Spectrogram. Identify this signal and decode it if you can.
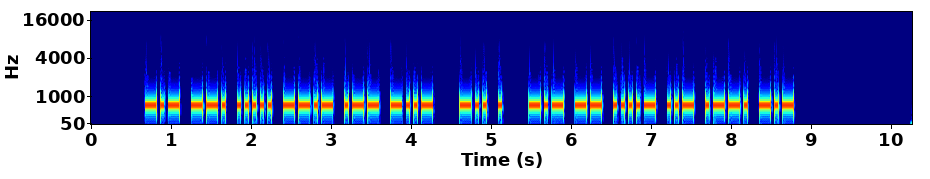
Morse code, heard as a keyed tone, about 25 wpm, 700 Hz. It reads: KG5QWX DE KM4UPK
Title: USA Callsign DE Callsign - 6 Characters - 25wpm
